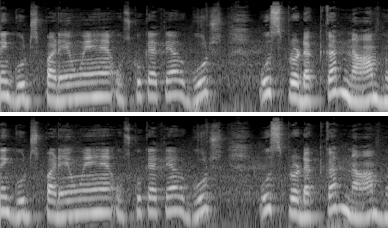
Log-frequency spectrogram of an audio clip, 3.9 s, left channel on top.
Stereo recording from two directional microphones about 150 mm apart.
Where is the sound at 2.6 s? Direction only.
40° left (ahead or behind).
